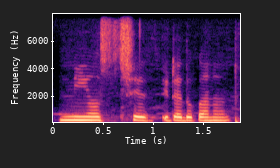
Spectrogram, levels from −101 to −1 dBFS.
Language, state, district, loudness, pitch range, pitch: Surjapuri, Bihar, Kishanganj, -13 LUFS, 230-245 Hz, 235 Hz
